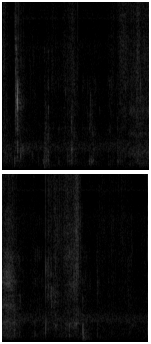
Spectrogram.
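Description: Close-up eating sounds of thin pancakes being chewed: soft wet mouth clicks and smacks, with a couple of longer soft rustles in the middle as a pancake is handled on the plate.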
